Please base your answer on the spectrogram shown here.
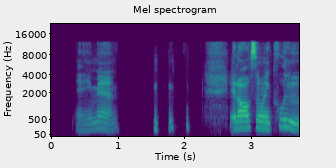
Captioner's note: chuckles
